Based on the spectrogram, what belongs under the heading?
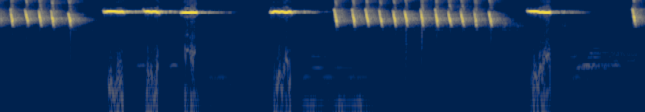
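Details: Sunbird (kolibri ninja) singing as a lure for other birds: rapid high staccato trills alternate with longer clear whistled notes, repeated in short phrases.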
